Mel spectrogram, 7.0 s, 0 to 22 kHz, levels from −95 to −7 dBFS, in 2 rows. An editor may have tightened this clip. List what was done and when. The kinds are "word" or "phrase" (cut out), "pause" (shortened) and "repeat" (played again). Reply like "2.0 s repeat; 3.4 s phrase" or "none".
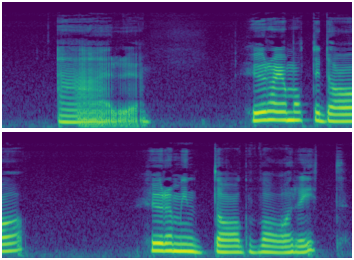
none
